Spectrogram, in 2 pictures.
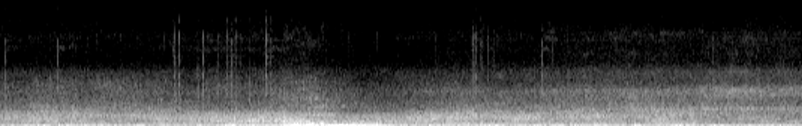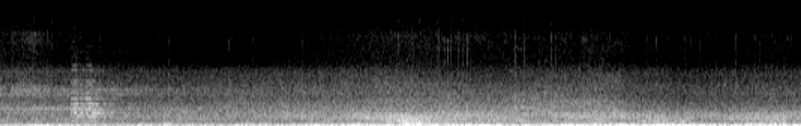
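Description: City traffic heard from a moving kick scooter: steady road and wind noise on the microphone, with vehicles passing close by, loudest about four seconds in. A brief car horn toot sounds about twelve seconds in.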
